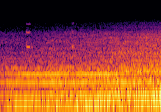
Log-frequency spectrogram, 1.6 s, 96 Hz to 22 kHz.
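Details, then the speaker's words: 1986 Gleaner R6 combine diesel, started after sitting about 3 years once put in neutral. Settles into an even, steady idle with a smooth low drone, no knocks or misses; running fine. "There it is. Holy, she's alive! We've got life"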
